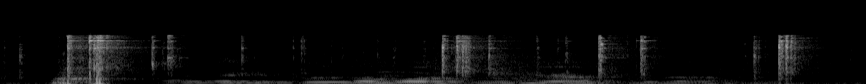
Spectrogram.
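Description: Balisong (butterfly knife) being flipped: its metal handles and blade clack and clink together in irregular runs of sharp clicks. The loudest clacks come about a second in, twice in the middle, and just before the end.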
